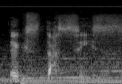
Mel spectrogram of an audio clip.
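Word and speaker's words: ἔκστασις: palabra que usted alcanza a ver acá se pronuncia éxtasis y el Éxtasis no supone una experiencia física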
